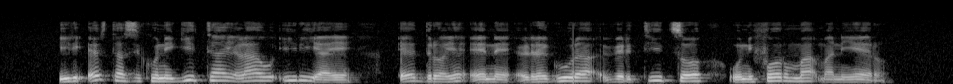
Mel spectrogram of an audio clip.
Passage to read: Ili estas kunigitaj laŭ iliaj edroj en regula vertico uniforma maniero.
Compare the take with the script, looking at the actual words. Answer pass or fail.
pass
